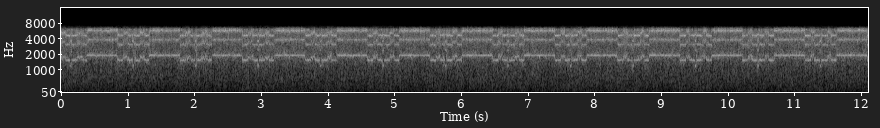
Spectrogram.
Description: Two-tone teleprinter signal, about 400 Hz shift.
